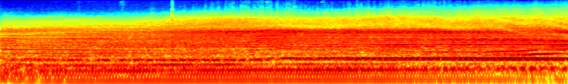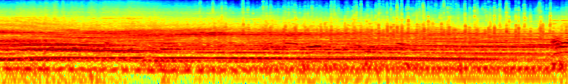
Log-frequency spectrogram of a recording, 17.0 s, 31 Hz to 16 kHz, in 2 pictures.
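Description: Engines of a giant radio-controlled B-29 model plane at an airshow at La Ferté-Alais drone loudly and steadily, building in intensity with shifting tones, while faint talk lies underneath.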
